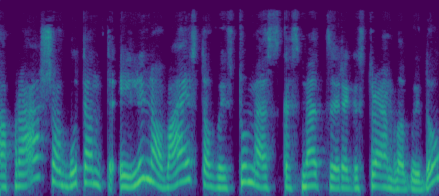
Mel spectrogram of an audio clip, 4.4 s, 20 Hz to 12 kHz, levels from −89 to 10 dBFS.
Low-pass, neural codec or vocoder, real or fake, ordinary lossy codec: 9.9 kHz; vocoder, 22.05 kHz, 80 mel bands, Vocos; fake; MP3, 48 kbps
